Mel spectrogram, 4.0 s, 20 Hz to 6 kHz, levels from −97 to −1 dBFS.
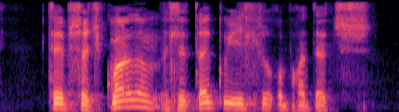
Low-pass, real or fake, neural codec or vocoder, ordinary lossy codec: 5.4 kHz; fake; vocoder, 44.1 kHz, 80 mel bands, Vocos; AAC, 32 kbps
